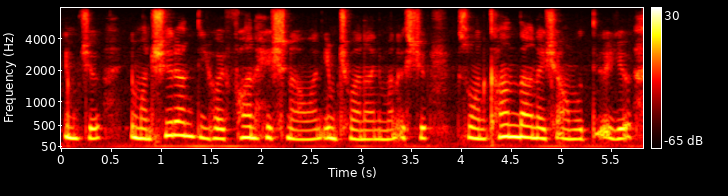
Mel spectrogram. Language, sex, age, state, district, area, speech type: Kashmiri, female, 30-45, Jammu and Kashmir, Budgam, rural, spontaneous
